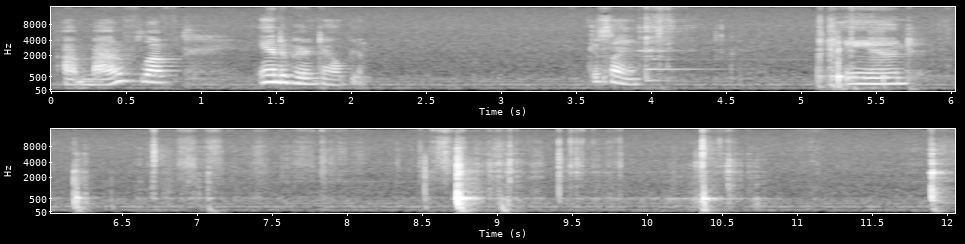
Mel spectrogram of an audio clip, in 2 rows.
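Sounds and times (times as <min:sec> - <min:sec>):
containers and utensils knocking: 0:03.9 - 0:04.4.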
